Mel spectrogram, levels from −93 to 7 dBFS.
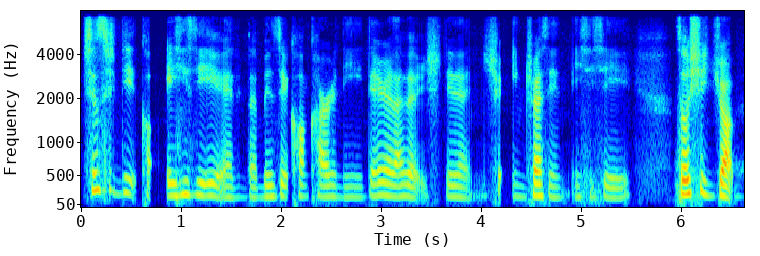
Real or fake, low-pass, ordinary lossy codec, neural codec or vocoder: fake; 7.2 kHz; none; codec, 16 kHz, 0.8 kbps, ZipCodec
